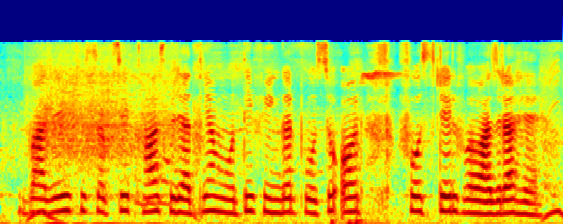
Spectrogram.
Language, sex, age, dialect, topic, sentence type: Hindi, female, 18-24, Kanauji Braj Bhasha, agriculture, statement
